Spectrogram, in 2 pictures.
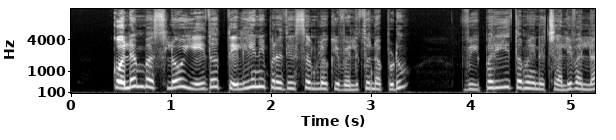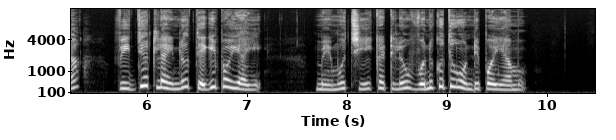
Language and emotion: Telugu, fearful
